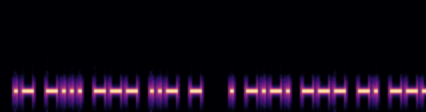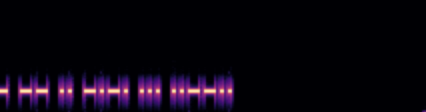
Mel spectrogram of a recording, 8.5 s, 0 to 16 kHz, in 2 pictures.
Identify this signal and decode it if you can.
Morse code, heard as a keyed tone, about 32 wpm, 700 Hz. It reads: ABOUT ECONOMICS?
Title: Sentences from Top 1000 Words - Review Part 3 - 30wpm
